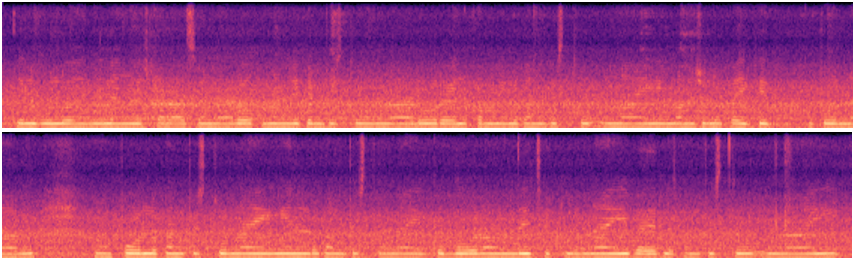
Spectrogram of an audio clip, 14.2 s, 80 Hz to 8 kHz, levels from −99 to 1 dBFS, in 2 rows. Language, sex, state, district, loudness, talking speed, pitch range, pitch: Telugu, female, Andhra Pradesh, Anantapur, -15 LUFS, 100 wpm, 195-200 Hz, 200 Hz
